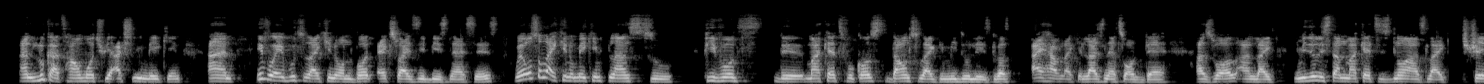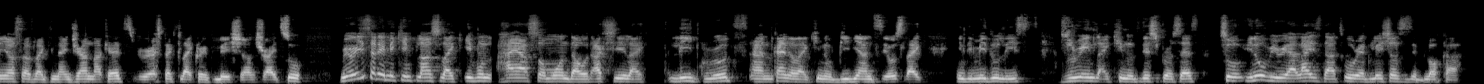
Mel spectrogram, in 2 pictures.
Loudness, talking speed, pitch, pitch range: -19 LUFS, 235 wpm, 140 Hz, 130-150 Hz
